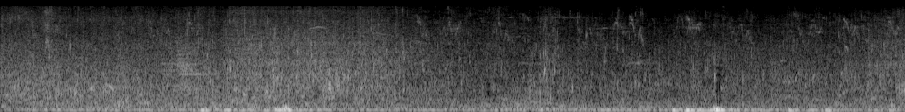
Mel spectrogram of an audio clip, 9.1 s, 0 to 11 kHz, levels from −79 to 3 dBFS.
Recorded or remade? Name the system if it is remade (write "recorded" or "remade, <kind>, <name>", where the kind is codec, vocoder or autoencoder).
recorded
